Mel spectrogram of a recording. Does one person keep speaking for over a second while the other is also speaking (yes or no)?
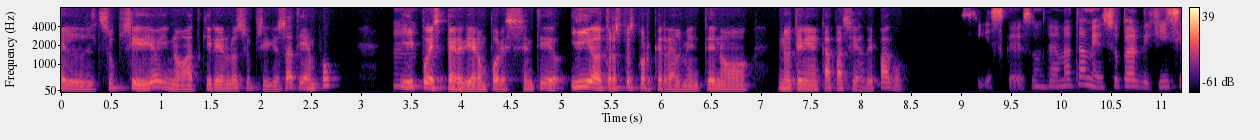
no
